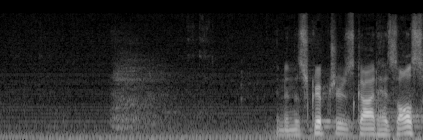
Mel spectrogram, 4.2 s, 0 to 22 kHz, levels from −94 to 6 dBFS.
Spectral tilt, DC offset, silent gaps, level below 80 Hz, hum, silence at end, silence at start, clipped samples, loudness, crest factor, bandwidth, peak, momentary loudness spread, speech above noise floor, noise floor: -5.5 dB/octave; under 0.1%; none; -48 dBFS; 60 Hz at -50 dBFS; 0 s; 0 s; under 0.1%; -26 LUFS; 22 dB; 15.5 kHz; -8 dBFS; 25 LU; 23 dB; -48 dBFS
